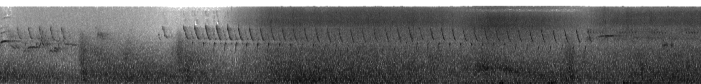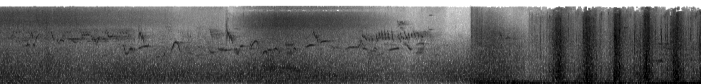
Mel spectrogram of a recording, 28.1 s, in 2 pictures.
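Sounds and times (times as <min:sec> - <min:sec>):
small birds chirping: 0:00.0 - 0:02.2, 0:03.3 - 0:22.7
steady high hiss: 0:04.8 - 0:22.2.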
